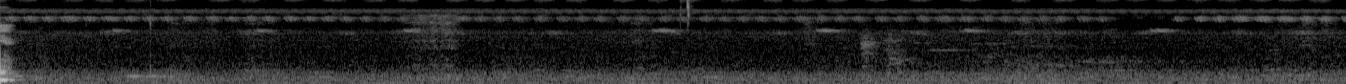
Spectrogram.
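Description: Faint, steady high-pitched chirping of insects, an even pulse about three times a second.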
